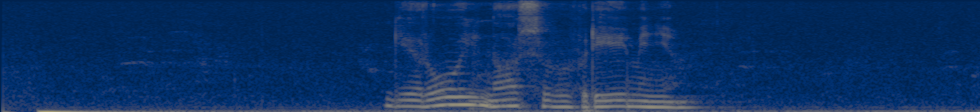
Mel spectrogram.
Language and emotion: Russian, sad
